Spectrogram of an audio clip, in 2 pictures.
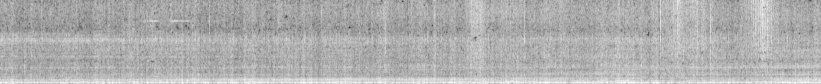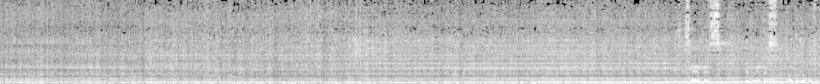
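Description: Airliner engines at takeoff power, heard from inside the passenger cabin through the takeoff run and climb-out: a steady, loud noise with several steady humming tones, growing slightly louder toward the end.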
